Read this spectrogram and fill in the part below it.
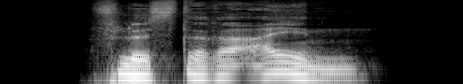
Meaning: inflection of einflüstern: 1. first-person singular present 2. first-person plural subjunctive I 3. third-person singular subjunctive I 4. singular imperative
- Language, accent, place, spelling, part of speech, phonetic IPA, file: German, Germany, Berlin, flüstere ein, verb, [ˌflʏstəʁə ˈaɪ̯n], De-flüstere ein.ogg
